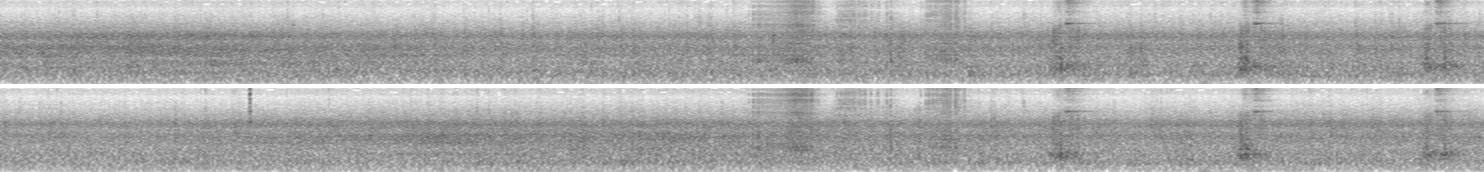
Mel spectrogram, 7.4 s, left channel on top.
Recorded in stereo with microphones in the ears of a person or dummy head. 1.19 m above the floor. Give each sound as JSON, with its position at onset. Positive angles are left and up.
{"t": 3.7, "sound": "a squeak", "side_deg": -5, "distance_m": 0.8}
{"t": 5.2, "sound": "a rattle", "side_deg": -5, "distance_m": 1.1}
